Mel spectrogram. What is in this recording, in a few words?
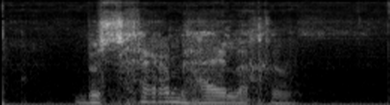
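"beschermheilige", Dutch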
